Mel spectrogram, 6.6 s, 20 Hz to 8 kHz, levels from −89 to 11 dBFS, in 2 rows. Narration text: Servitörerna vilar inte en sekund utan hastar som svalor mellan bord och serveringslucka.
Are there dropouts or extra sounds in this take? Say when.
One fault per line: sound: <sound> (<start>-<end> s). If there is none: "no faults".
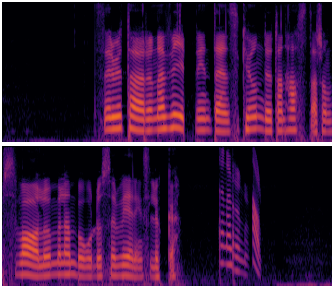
sound: dropout (1.8-1.9 s)
sound: chirp (5.5-5.9 s)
